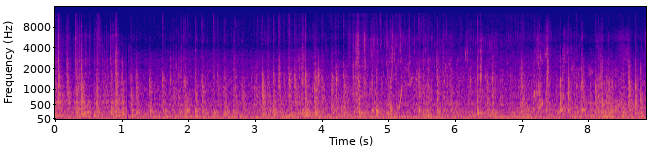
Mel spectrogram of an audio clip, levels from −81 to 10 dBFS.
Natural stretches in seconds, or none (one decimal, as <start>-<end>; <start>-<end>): 0.0-4.1; 4.7-8.9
